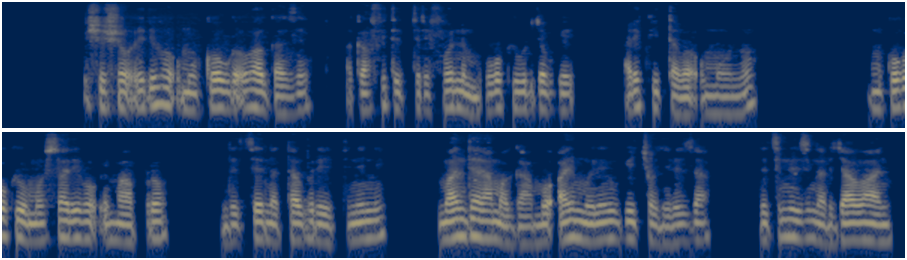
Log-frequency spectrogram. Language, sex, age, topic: Kinyarwanda, male, 18-24, finance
